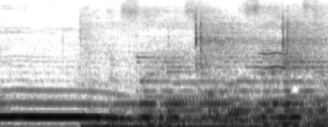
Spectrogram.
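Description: Live worship band music with a long wordless sung note held steady, then sliding down about halfway through. A low bass line comes in under it at the same moment.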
